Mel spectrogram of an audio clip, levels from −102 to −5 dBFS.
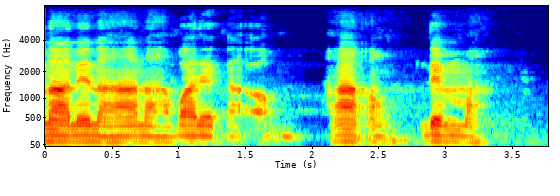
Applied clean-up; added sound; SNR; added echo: none; none; none; reverberation time 1.0 s.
